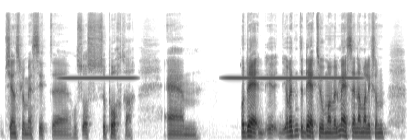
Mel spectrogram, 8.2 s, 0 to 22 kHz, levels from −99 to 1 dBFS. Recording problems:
high-pitched whine; loud; from 1 to 2.5 s and from 4.5 to 7 s; 2 kHz, 7 dB below the speech

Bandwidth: 14.5 kHz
